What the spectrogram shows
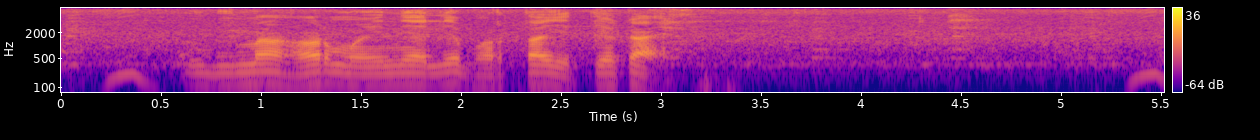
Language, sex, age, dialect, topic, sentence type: Marathi, male, 31-35, Varhadi, banking, question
